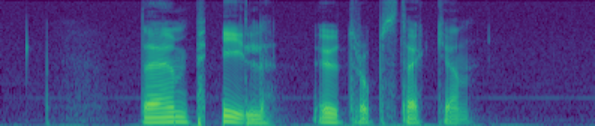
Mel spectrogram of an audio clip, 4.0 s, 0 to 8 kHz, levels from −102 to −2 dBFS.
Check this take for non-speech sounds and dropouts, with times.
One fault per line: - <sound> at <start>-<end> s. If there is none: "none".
- dropout at 1.4-1.5 s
